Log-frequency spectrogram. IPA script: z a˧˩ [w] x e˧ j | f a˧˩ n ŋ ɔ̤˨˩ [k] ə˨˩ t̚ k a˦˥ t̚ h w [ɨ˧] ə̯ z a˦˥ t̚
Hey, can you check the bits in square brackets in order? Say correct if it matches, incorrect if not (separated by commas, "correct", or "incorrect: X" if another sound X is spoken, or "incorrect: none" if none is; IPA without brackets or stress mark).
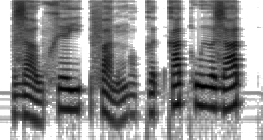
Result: correct, correct, correct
